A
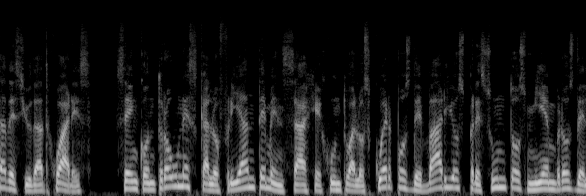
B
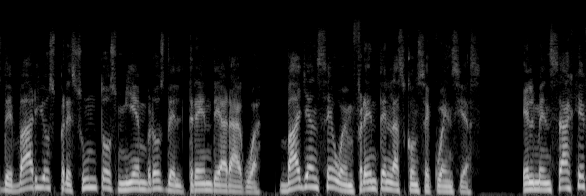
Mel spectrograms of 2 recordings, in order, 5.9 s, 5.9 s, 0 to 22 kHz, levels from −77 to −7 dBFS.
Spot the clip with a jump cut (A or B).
B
